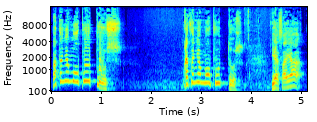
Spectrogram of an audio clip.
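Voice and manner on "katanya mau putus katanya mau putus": high, slow mock-surprised jab; mocking tease. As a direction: needle him with fake surprise. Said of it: "bikin nyelekit dah".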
